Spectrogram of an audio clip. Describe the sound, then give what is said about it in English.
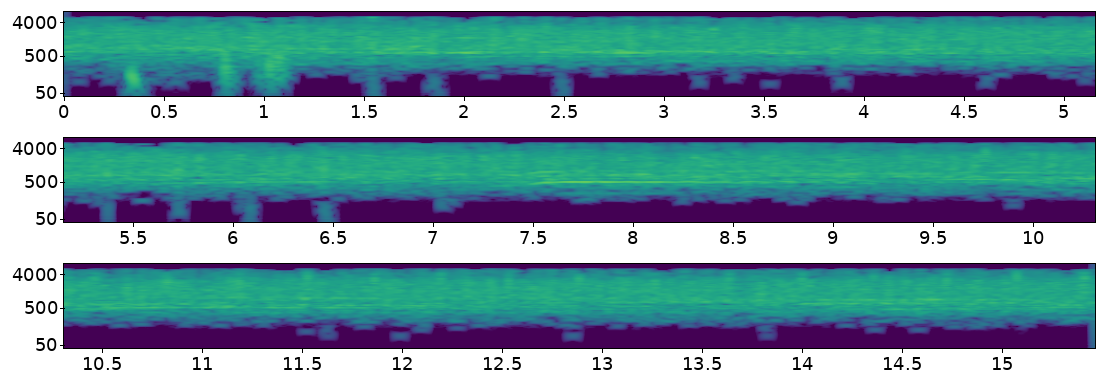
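An audience claps their hands together to praise and glorify the Lord, in a dense, continuous wash of applause that holds a steady, fairly loud level for about fifteen seconds, with no one speaking over it. “Come on, let's clap our hands and glorify the Lord together.”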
